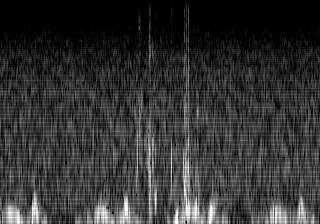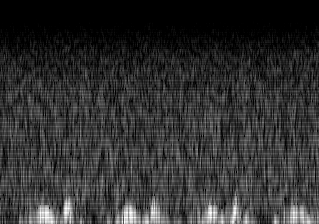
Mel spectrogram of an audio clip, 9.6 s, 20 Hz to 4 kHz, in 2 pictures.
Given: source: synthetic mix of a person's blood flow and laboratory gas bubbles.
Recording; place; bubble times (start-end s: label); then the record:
Doppler ultrasound of blood flow; precordium
2.03-2.37 s: bubbles
2.54-3.03 s: bubbles
From the record:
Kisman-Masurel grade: 213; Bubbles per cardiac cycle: several, 3 to 8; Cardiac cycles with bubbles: 1 to 10%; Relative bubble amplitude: loud (0.450 to 0.775); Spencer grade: 1 (occasional bubble signal discernible with the cardiac motion signal, with majority of cardiac periods free of bubbles); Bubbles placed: only in the low amplitude regions of the cardiac cycle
